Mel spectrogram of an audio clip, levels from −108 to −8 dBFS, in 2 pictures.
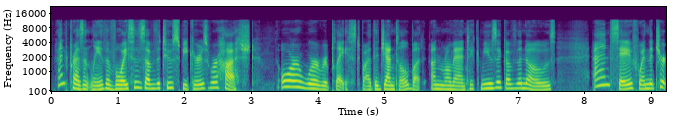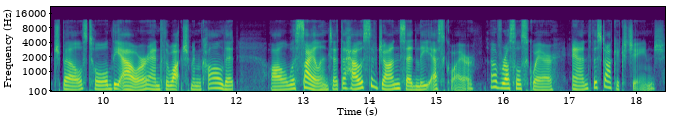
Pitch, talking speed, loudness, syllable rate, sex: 200 Hz, 170 wpm, -20 LUFS, 4.8 syllables/s, female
